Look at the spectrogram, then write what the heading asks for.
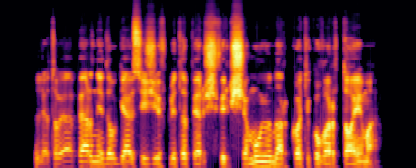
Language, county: Lithuanian, Vilnius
